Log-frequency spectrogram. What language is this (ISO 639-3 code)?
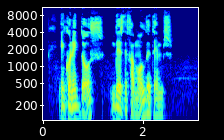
cat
